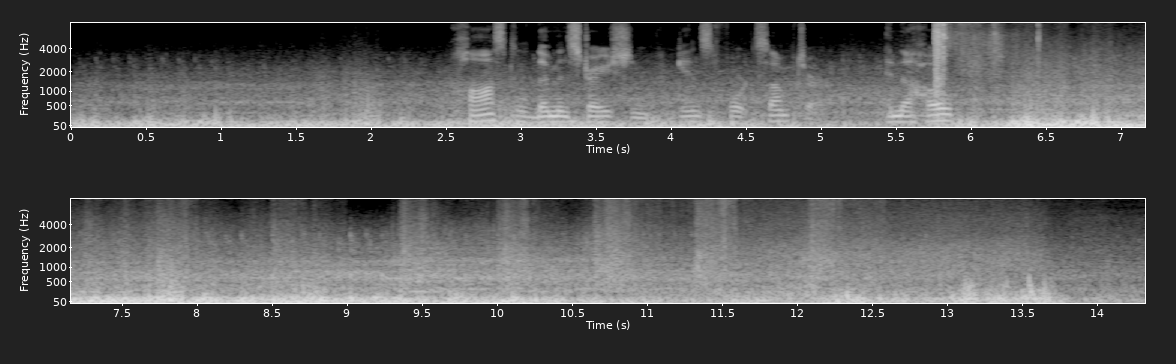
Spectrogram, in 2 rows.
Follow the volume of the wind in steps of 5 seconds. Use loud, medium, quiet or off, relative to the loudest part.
medium, loud, medium.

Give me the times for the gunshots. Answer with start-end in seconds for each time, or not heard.
5.8-6.5.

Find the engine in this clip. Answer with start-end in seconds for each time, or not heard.
0.0-14.2.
